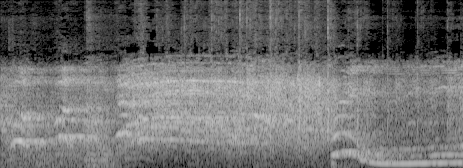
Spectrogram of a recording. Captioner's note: cheers and applause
